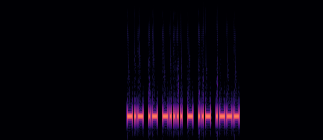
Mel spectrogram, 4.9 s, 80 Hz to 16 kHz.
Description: Morse code, heard as a keyed tone, about 47 wpm, 700 Hz. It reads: KA6TUJ
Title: USA Call Signs - 6 Characters - 45wpm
